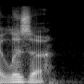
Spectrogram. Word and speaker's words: Lizza: But yeah, Zimt by Lizza. Like lizard, but Lizza.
